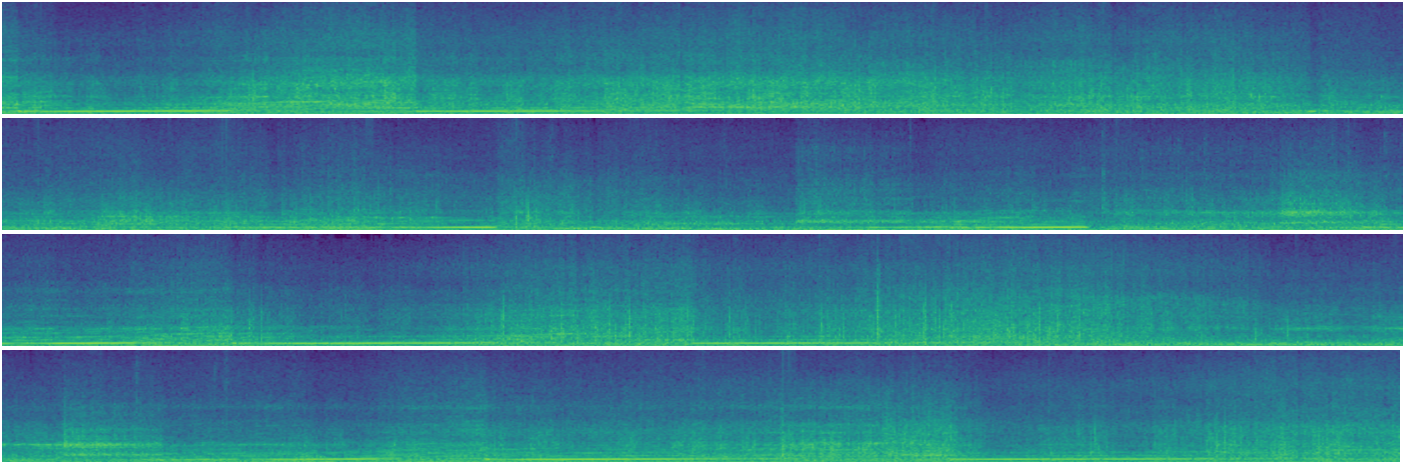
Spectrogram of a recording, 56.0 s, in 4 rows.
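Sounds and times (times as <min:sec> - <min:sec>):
racing car engine revving: 0:00.0 - 0:56.0
tyre and wind noise: 0:00.0 - 0:56.0.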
